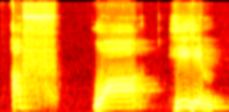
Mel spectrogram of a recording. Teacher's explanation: ہا کے نیچے زیر ہے, ہا بھاری ساؤنڈ کے ساتھ پڑھا جائے گا کیونکہ اس کا تعلق اس حلق سے ہے جو سینے کی طرف ہے. 2 ہا یہاں پہ آ رہے ہیں ایک جیسے, تو پڑھتے ہوئے خاص خیال رکھنا ہے, احتیاط سے پڑھنا ہے, دونوں کا مخرج اور دونوں کو واضح کر کے پڑھنا ہے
